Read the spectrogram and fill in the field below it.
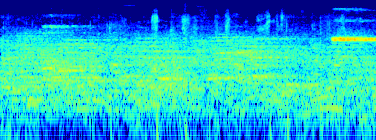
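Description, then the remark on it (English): A volleyball gets slapped by hand a couple of times before a serve, short sharp smacks over the steady murmur of a crowded gym, and a bright whistle sounds near the end; a volleyball match between Adams Central and Minden. “Slaps it a couple of times, waits for the defense to get set.”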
